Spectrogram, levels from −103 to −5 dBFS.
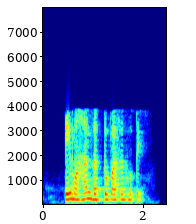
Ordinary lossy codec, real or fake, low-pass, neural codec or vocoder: AAC, 16 kbps; fake; 7.2 kHz; codec, 16 kHz, 4 kbps, FunCodec, trained on LibriTTS, 50 frames a second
